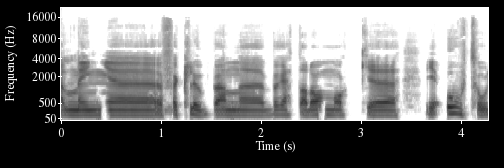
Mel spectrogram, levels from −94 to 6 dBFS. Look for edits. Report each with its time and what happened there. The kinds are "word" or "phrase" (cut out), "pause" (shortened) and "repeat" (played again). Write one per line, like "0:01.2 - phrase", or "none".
none

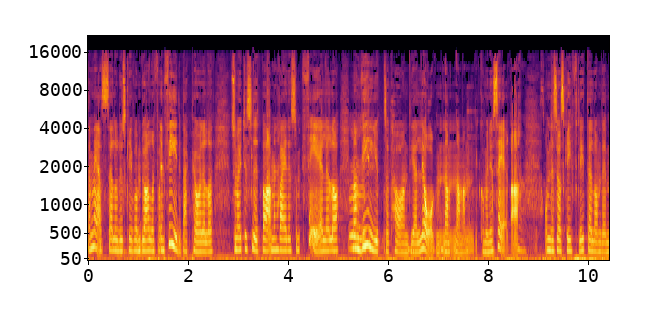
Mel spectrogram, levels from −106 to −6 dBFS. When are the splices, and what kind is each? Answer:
0:01.0 - word
0:01.4 - word
0:02.9 - word
0:03.8 - word
0:04.2 - word
0:05.9 - word
0:07.2 - word

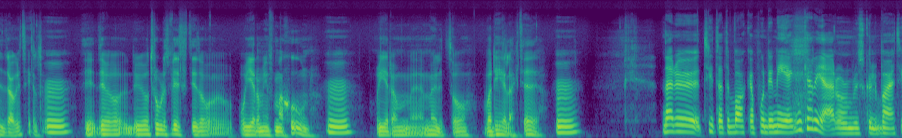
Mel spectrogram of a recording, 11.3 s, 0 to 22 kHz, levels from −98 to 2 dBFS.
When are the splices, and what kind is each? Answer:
0:00.9 - pause
0:06.0 - pause

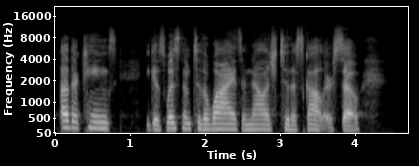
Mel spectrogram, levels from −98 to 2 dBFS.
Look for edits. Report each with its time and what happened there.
none

